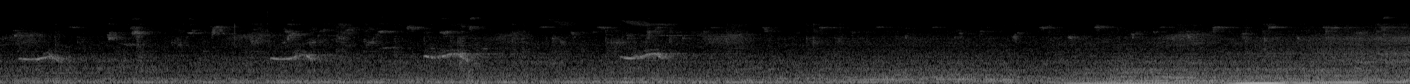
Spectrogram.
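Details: A rescued captive Barred eagle-owl (Bubo sumatranus) at dinner time gives four short, hoarse, slightly rising begging calls about two seconds apart over a low rumble. It is fed at dusk and dawn and calls out for food.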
